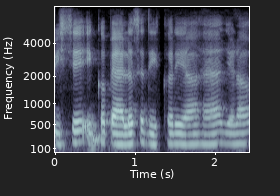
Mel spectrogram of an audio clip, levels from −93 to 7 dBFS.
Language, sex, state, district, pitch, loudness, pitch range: Punjabi, female, Punjab, Pathankot, 170 Hz, -19 LUFS, 165-175 Hz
